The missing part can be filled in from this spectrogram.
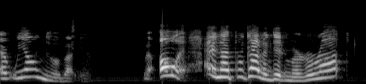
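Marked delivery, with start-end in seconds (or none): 0.0-0.9 put-on Italian accent in English. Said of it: "not with my American accent".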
